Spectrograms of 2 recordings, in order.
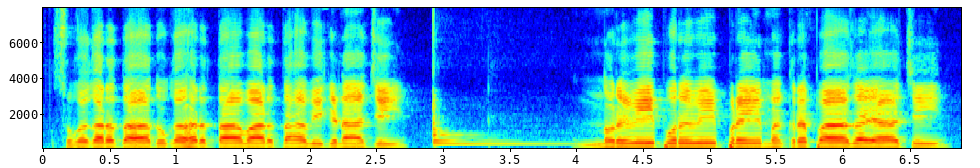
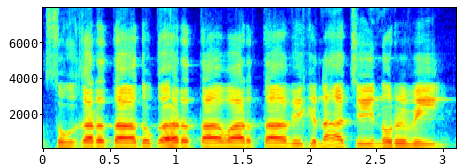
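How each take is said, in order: First: The pause falls before नुरवी. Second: The pause falls after नुरवी.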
